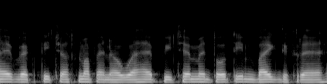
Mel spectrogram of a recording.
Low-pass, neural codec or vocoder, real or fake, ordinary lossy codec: none; codec, 16 kHz, 4.8 kbps, FACodec; fake; none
